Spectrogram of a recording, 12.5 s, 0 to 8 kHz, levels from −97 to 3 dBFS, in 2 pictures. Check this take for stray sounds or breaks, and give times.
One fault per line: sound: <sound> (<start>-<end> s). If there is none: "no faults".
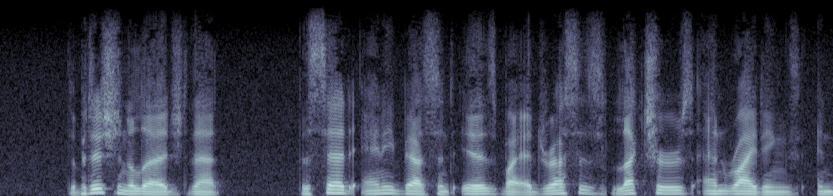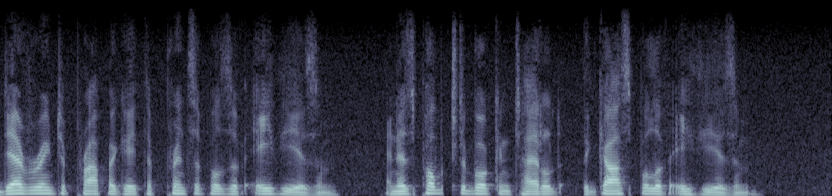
sound: dropout (9.6-9.7 s)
